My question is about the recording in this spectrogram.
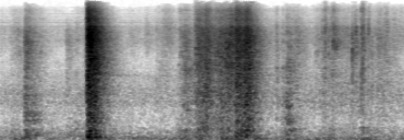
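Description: Hand tools and parts being handled: a sharp knock about a second in, then a brief rustling scrape and a few lighter clicks.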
